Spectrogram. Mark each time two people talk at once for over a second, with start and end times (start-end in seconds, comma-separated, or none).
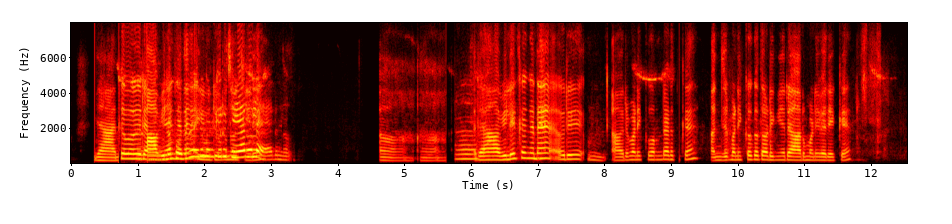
1.1-2.9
